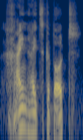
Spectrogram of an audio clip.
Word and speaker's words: Reinheitsgebot: Now, the Reinheitsgebot, as it's pronounced, it literally means purity order, which I think is just such a wonderful German word.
